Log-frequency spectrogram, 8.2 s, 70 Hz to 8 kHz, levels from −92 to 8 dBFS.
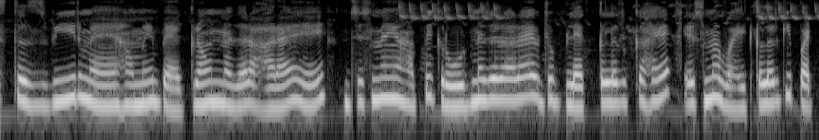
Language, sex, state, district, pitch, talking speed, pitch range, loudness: Hindi, female, Chhattisgarh, Raigarh, 245 Hz, 200 wpm, 230-275 Hz, -21 LUFS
